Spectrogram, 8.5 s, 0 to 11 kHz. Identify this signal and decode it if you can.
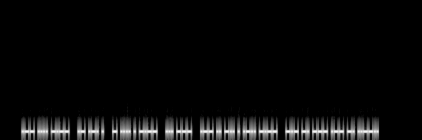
Morse code, heard as a keyed tone, about 44 wpm, 700 Hz. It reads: WHY ARE THEY SO WIDELY KNOWN?
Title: Sentences from Top 1200 Words 45wpm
